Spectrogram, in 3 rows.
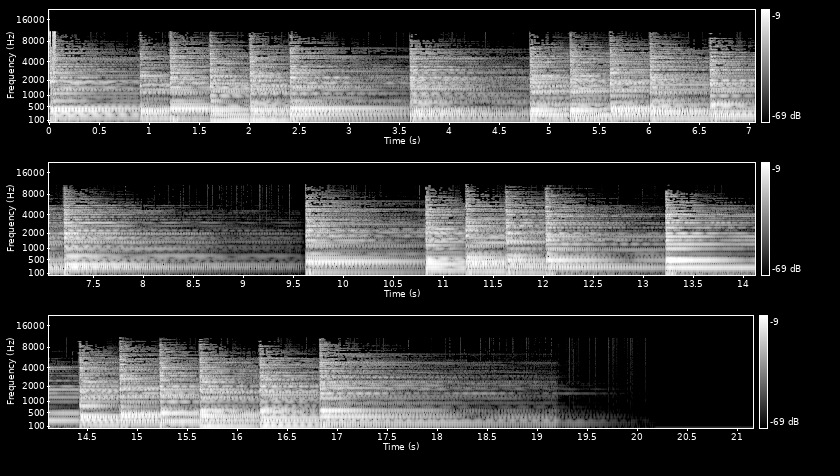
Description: Double chant in D Composer: Richard Wayne Dirksen (1921-2003), Organist of Washington Cathedral Note: for Psalm 121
